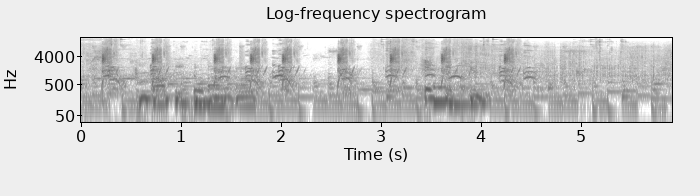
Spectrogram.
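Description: A dog barks in a video game, with a run of repeated yapping barks spread through a busy, cluttered mix of game sounds and a voice talking.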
